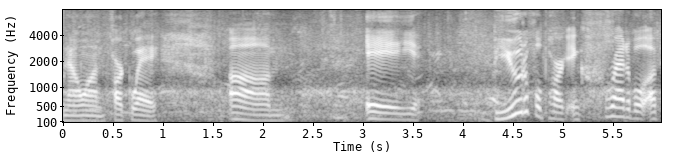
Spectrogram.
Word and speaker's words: Güell: I've heard people say Güell. I've heard Way. Way, I believe, is the Catalonian pronunciation, so that's what we're going to go with from now on. Parkway.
